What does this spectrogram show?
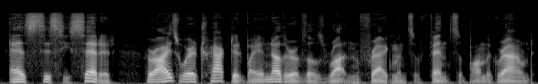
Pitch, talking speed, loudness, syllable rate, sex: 95 Hz, 210 wpm, -21 LUFS, 6.1 syllables/s, male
